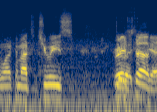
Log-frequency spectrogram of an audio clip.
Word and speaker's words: Chuy's: to come out to Chuy's great stuff yeah it's not chewy food by the way it's spelled differently yeah Spanish good morning it is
